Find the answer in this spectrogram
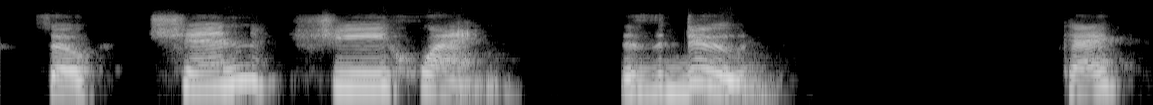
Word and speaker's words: Qin Shi Huang: how to pronounce this the qan that's the in China that's the chin sound so Qin Shi Huang this is a dude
